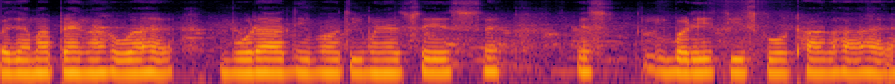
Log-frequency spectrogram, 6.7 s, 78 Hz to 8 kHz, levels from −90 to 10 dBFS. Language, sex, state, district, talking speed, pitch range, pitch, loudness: Hindi, male, Chhattisgarh, Sukma, 160 wpm, 150-155 Hz, 155 Hz, -16 LUFS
